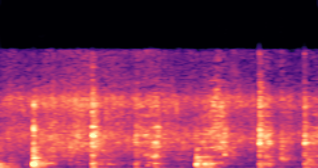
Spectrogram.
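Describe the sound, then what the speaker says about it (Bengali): Turmeric, salt and spices frying in a pan with garlic, stirred in quick scraping strokes about every half second over a faint sizzle, close and moderately quiet, no voices. "হলুদ, দিয়ে এবার নাড়াচাড়া করব।"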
